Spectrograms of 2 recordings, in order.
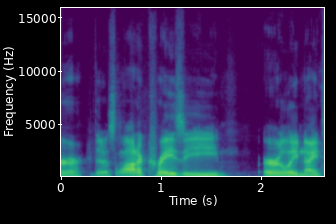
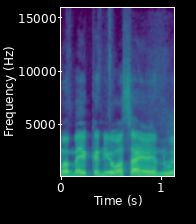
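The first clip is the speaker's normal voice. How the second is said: put-on higher Italian mama accent; 10 semitones higher, faster than usual. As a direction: play an old Italian mother, higher. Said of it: "There we go".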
